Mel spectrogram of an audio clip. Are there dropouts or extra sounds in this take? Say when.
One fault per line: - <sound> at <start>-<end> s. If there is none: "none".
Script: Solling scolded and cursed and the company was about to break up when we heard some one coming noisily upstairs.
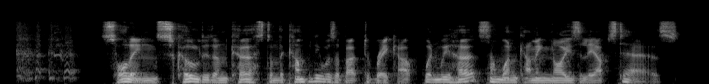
- cough at 0.1-0.8 s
